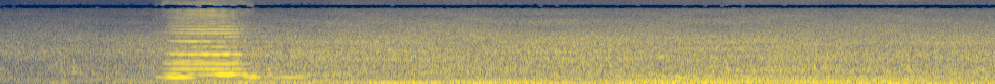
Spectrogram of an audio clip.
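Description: Approaching commuter train sounding one short horn blast about two seconds in. After the blast, the train's rumble builds steadily as it draws nearer.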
